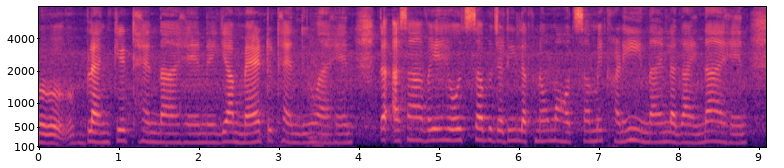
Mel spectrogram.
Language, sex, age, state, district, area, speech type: Sindhi, female, 30-45, Uttar Pradesh, Lucknow, rural, spontaneous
